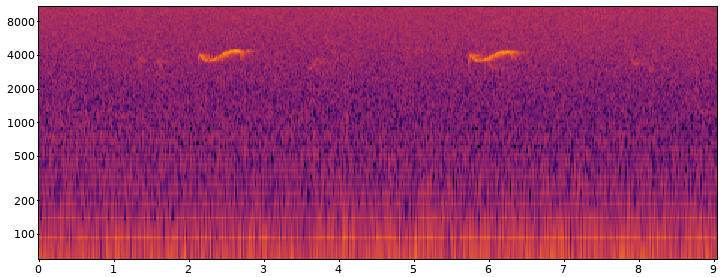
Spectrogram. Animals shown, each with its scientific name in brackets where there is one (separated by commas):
Blue-headed Vireo (Vireo solitarius), Eastern Wood-Pewee (Contopus virens)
